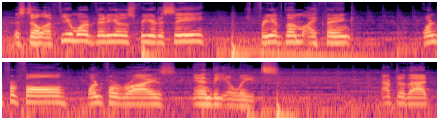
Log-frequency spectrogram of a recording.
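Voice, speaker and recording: A young man giving casual commentary as a gaming video creator. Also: high-pitched.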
